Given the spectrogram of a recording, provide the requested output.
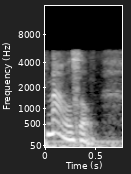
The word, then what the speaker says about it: Mousehole: Of course I do, with Mealy Mousehole. – His name is Neil, and Mousehole is pronounced Mousel.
